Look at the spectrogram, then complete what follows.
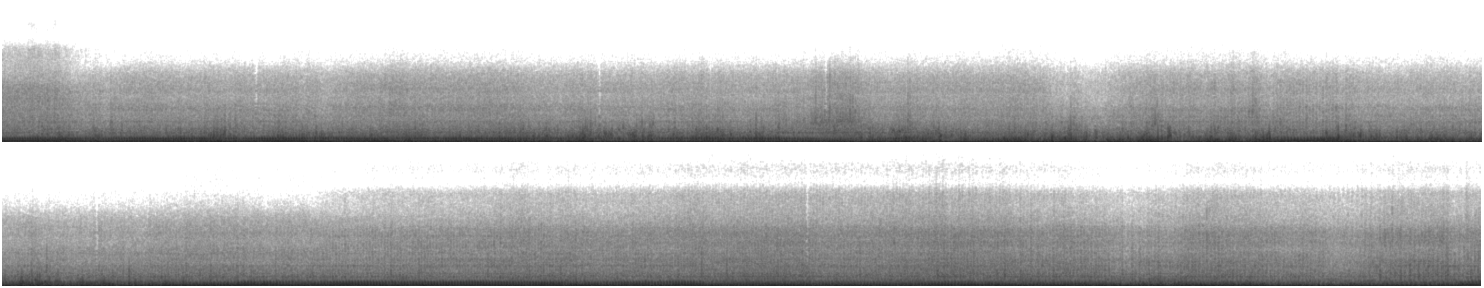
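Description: Dirt bike engine running steadily under way on a rough trail, heard from the bike, with wind buffeting the microphone.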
